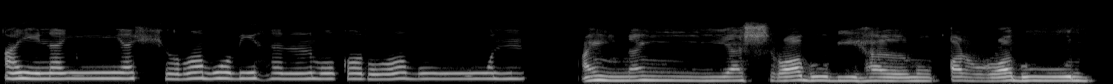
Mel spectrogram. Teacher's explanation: Dengan dengung ya. Iya, dileburkan dengan dengung karena dia idgham Idgham bigunnah.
